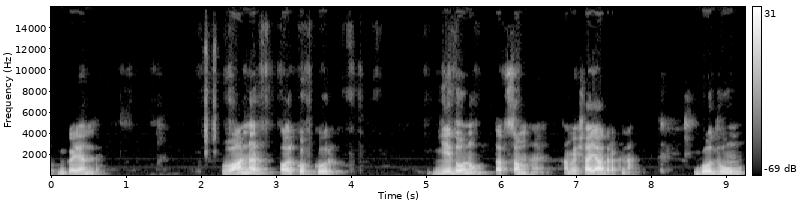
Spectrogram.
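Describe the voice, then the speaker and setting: In a dull, lo-fi recording, a male teacher with an Uttar Pradesh Hindi accent goes through quiz options for exam prep, supplying the answers and explanations afterward. His voice sits in the middle range and has a slightly mellow quality.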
